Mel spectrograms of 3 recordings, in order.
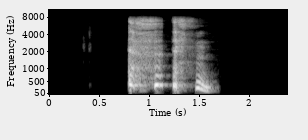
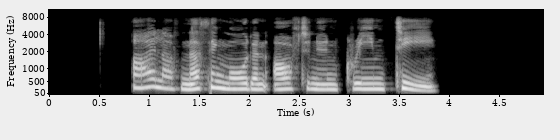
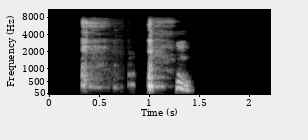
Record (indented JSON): {
  "three_cough_length": "2.4 s",
  "three_cough_amplitude": 29065,
  "three_cough_signal_mean_std_ratio": 0.37,
  "exhalation_length": "4.9 s",
  "exhalation_amplitude": 24896,
  "exhalation_signal_mean_std_ratio": 0.66,
  "cough_length": "2.2 s",
  "cough_amplitude": 25424,
  "cough_signal_mean_std_ratio": 0.28,
  "survey_phase": "alpha (2021-03-01 to 2021-08-12)",
  "age": "45-64",
  "gender": "Female",
  "wearing_mask": "No",
  "symptom_none": true,
  "smoker_status": "Never smoked",
  "respiratory_condition_asthma": false,
  "respiratory_condition_other": false,
  "recruitment_source": "REACT",
  "submission_delay": "14 days",
  "covid_test_result": "Negative",
  "covid_test_method": "RT-qPCR"
}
